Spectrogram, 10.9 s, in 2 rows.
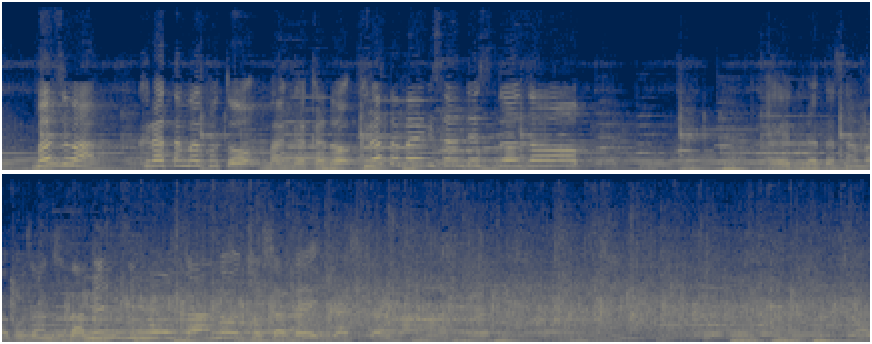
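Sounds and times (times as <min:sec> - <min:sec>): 
speech: 0:00.2 - 0:03.9, 0:04.8 - 0:08.8
studio audience applause welcoming guests onto the stage: 0:05.6 - 0:10.8.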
